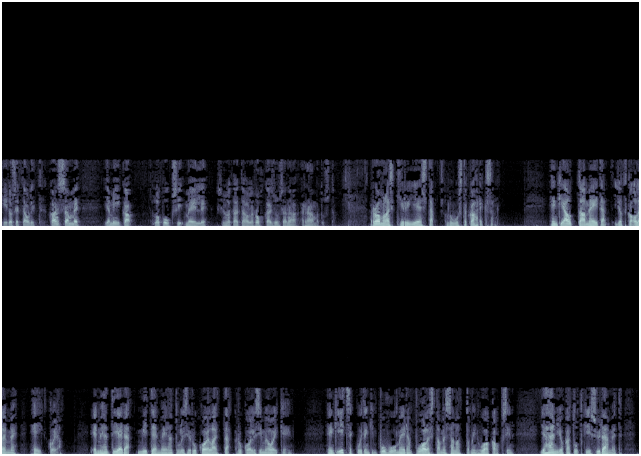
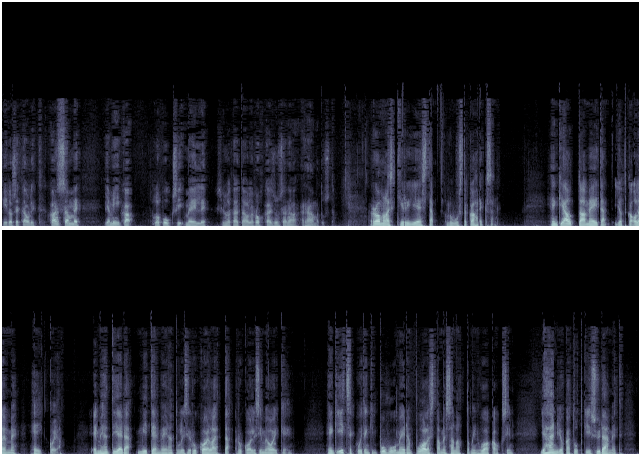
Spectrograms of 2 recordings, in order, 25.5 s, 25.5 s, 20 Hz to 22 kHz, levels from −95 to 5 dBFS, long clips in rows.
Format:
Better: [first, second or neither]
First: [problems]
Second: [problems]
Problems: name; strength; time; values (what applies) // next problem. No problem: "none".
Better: second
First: garbled, watery; badly; nothing above 6.5 kHz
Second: garbled, watery; slightly; nothing above 12.5 kHz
